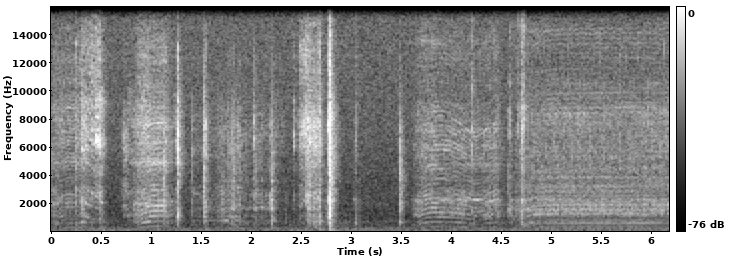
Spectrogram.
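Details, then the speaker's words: Sony BE-V8 8mm tape rewinder/eraser (1985), reassembled after repair, final test: brief soft shuffle and whir of the reel mechanism at power-up, then a steady light motor hum; normal and healthy. "Okay, that's it. Reassembled. Final test. You hear that little shuffle as you power it"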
